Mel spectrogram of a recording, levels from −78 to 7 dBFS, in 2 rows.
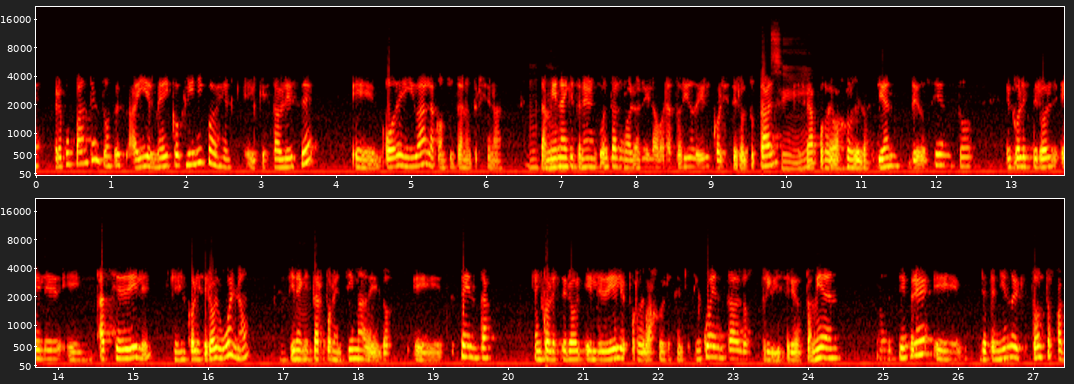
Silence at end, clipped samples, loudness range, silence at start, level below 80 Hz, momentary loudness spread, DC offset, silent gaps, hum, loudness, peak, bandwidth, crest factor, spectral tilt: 0 s; under 0.1%; 3 LU; 0 s; -60 dBFS; 11 LU; under 0.1%; none; none; -19 LUFS; -4 dBFS; 12 kHz; 16 dB; -7 dB/octave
